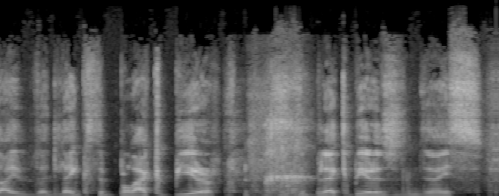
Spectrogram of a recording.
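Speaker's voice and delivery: a slow, lightly put-on Russian accent; retold Russian accent. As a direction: drag it out like a Russian ordering beer. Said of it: "the made up accent".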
